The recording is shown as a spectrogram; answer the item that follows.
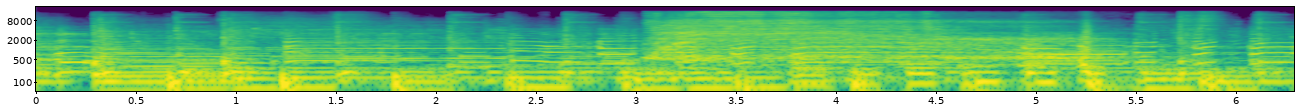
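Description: Background music with gliding notes throughout. About three seconds in, a sliding miter saw cuts through a pine board for about two seconds, its noise rising over the music and then dying away.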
